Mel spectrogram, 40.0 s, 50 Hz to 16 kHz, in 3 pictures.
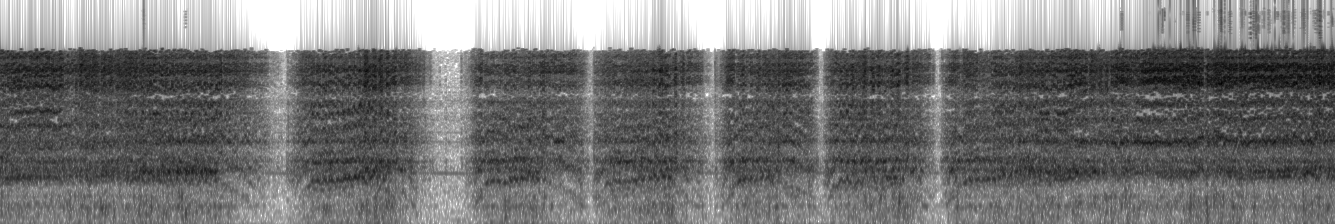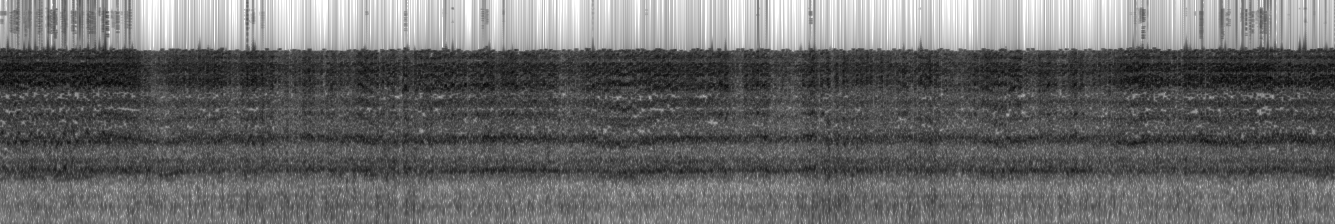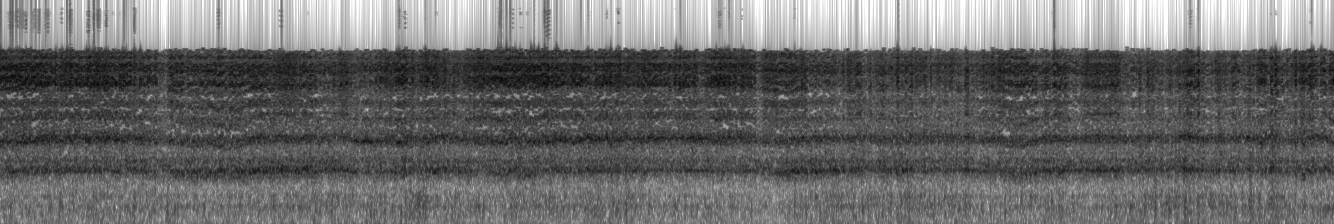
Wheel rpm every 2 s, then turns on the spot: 190, 110, 80, 100, 100, 190, 210, 220, 230, 230, 240, 230, 230, 230, 220, 230, 230, 230, 230, 240.
4-6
